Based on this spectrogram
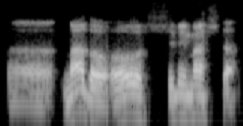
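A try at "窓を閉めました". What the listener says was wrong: Oh, there's way too many M's there. Shimemashita.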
